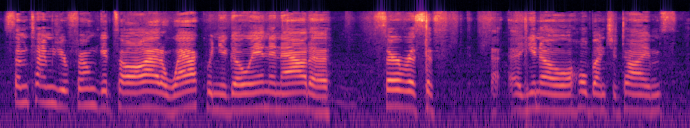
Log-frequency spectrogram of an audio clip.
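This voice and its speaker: A woman's voice: mid-range voice, fairly even intonation, moderate pace, a bit bright, clean tone. A woman in her thirties chatting casually on a live stream from a parked car, reading viewer comments with lots of fillers, recorded on a phone at arm's length. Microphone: phone held at arm's length.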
